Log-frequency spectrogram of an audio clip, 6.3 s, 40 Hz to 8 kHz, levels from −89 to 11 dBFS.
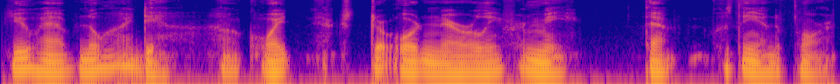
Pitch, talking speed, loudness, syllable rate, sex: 90 Hz, 145 wpm, -20 LUFS, 5.5 syllables/s, male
